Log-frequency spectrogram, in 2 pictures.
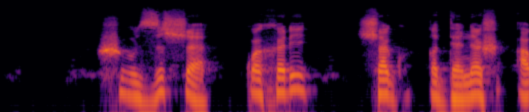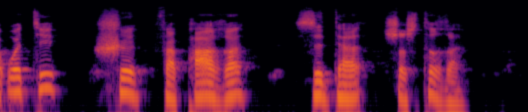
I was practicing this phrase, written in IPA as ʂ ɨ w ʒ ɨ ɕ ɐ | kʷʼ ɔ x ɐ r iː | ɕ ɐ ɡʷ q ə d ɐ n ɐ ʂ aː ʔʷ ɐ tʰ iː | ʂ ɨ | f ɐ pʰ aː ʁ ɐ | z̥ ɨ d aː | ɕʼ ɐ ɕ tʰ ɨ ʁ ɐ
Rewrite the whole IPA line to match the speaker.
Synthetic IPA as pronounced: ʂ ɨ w z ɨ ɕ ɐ | kʷʼ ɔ x ɐ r iː | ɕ ɐ ɡʷ q ə d ɐ n ɐ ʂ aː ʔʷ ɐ tʰ iː | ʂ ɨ | f ɐ pʰ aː ʁ ɐ | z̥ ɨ d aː | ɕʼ ɐ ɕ tʰ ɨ ʁ ɐ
